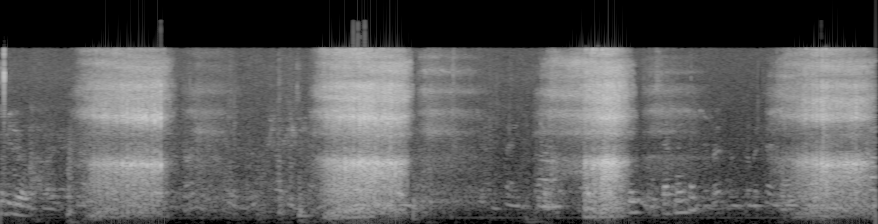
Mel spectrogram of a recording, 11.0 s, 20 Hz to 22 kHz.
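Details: Loud, harsh snores on each breath, about 20 a minute, with quieter rasping breaths between them; snoring.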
